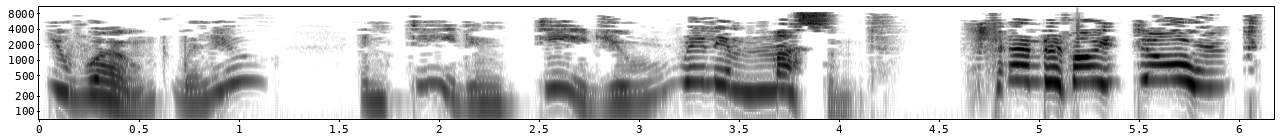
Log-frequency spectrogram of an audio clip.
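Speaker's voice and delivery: high, anxious faun voice; pleading faun. A narrator's reading.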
